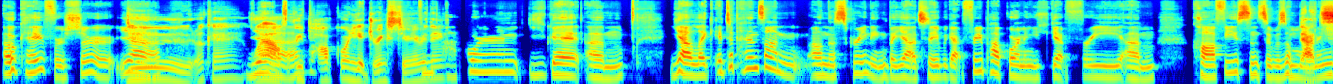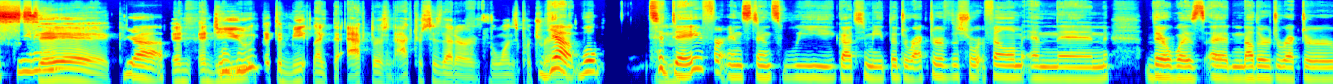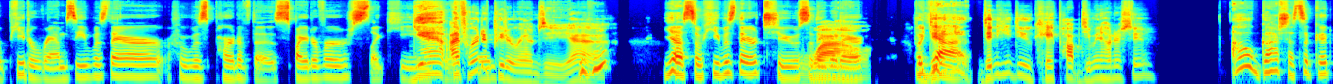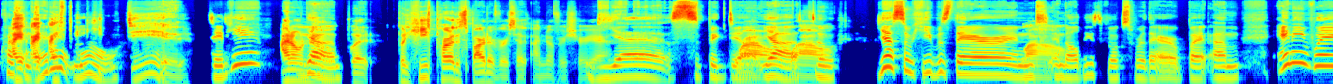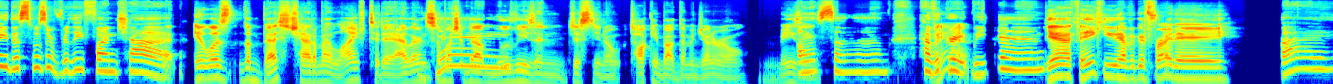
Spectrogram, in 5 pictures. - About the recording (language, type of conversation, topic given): English, unstructured, How can a movie's surprising lesson help me in real life?
- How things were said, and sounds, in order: other background noise; drawn out: "Yay"; put-on voice: "Awesome"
